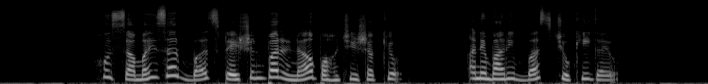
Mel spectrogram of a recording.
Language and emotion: Gujarati, sad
